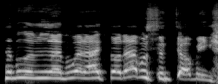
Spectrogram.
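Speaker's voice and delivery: high voice breaking into laughter; laughing character voice. Retold or imitated. Host quotes the henchman's line, laughing through it. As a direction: deliver the joke and crack up.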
